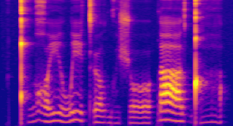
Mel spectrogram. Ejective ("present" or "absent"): present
